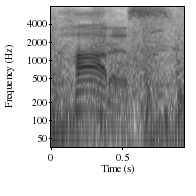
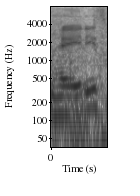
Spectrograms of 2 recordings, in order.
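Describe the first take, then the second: First: The name has its German pronunciation. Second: The name has its English pronunciation. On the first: This is how the speaker grew up saying it. "we say Hades. Which, by the way, I think sounds much cooler" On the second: This is how the game and English speakers say it. "We don't call him Hades"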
